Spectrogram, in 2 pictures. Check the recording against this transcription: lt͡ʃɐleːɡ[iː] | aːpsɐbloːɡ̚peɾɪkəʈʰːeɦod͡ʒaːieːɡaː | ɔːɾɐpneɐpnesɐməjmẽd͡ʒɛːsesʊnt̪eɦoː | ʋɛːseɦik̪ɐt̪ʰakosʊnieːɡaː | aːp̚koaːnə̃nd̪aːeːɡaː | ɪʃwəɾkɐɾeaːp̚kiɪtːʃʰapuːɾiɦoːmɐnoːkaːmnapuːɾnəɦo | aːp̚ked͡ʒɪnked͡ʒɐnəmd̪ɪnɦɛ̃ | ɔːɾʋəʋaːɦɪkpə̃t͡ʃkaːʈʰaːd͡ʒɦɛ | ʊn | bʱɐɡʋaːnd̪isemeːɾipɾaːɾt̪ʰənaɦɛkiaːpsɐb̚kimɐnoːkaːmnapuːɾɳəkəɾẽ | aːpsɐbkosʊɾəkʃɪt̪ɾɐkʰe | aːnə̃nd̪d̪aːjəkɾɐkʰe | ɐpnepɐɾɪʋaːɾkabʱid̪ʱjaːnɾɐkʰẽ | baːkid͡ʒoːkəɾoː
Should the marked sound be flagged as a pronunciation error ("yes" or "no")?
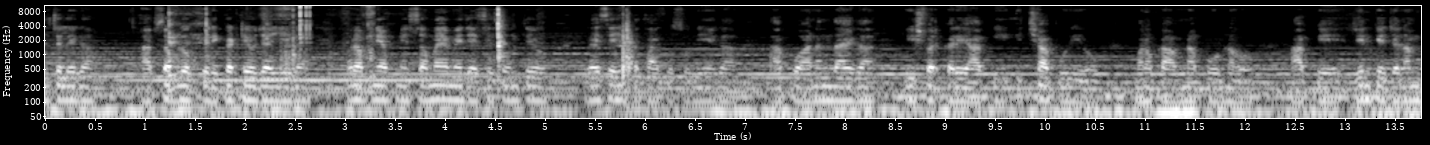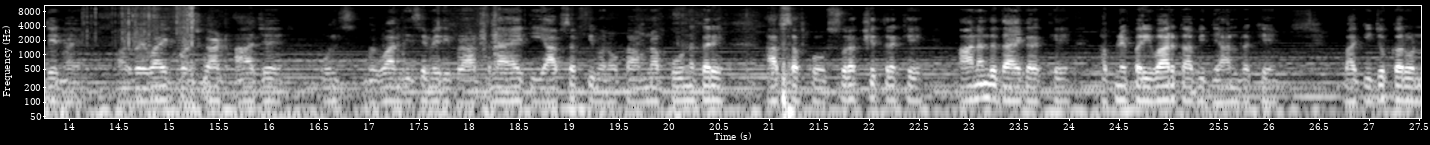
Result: yes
